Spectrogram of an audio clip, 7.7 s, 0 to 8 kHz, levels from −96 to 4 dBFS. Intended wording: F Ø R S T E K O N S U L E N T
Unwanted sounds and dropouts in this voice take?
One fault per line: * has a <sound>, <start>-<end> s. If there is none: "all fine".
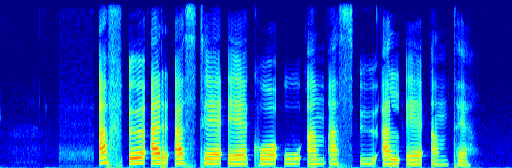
all fine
